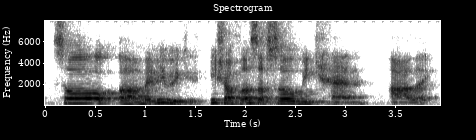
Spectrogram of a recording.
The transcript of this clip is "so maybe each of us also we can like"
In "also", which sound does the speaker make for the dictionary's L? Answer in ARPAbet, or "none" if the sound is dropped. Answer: none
